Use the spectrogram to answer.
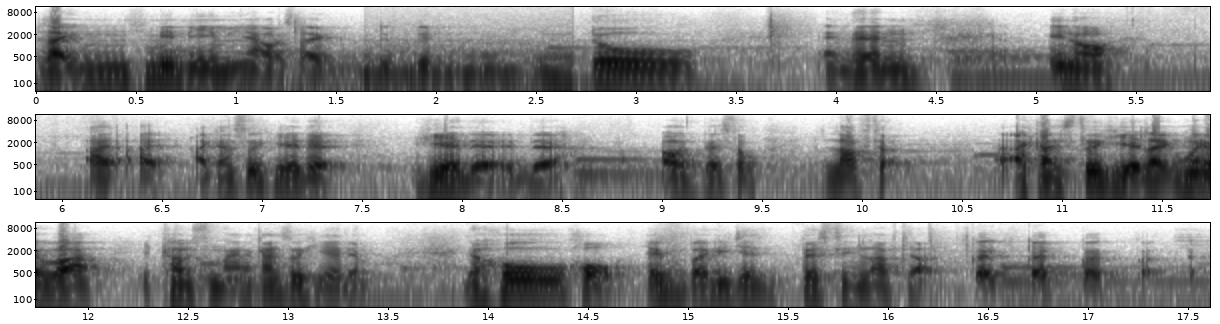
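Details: Adult who stammers, speaking in real life about his or her own experiences; stuttering (stammering).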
